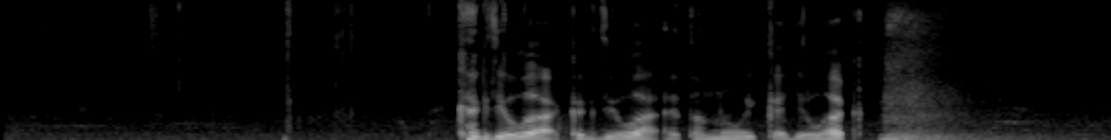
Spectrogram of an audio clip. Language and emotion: Russian, positive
